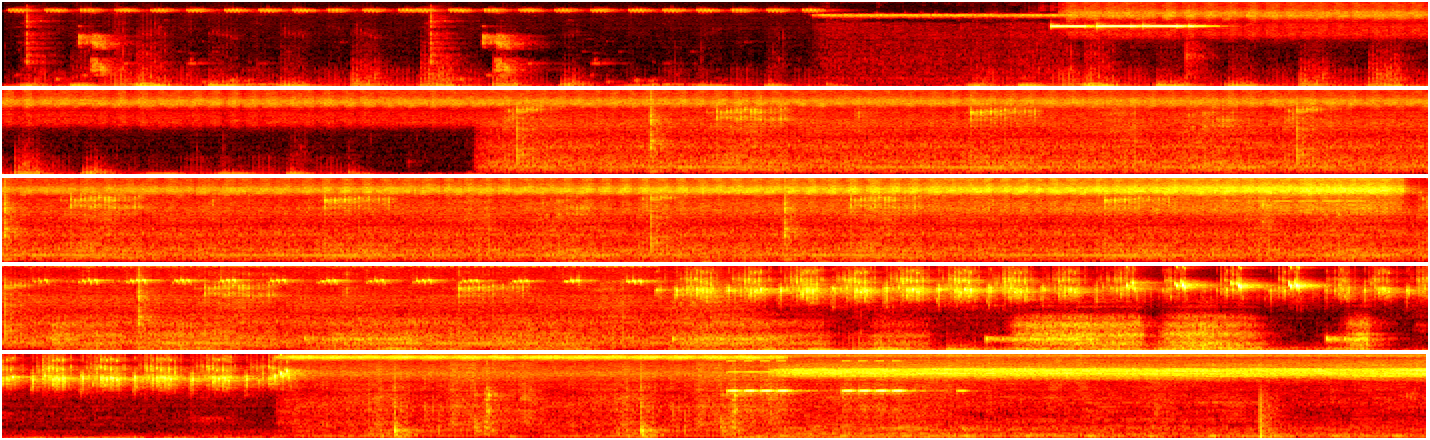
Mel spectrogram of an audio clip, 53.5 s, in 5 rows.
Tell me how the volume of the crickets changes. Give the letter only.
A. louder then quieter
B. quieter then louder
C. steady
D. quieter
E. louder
E.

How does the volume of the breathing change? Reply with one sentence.
The volume of the breathing goes up.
